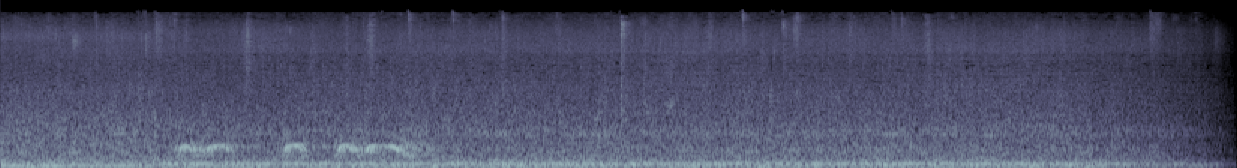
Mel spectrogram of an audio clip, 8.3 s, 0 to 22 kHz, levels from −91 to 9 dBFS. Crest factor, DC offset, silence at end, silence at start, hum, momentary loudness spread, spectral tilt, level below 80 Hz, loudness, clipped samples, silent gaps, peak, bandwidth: 16 dB; under 0.1%; 0.1 s; 0 s; none; 5 LU; -4.5 dB/octave; -34 dBFS; -29 LUFS; under 0.1%; none; -12 dBFS; 16.5 kHz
